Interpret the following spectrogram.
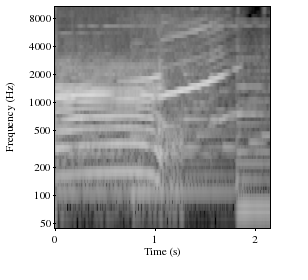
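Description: A cow's moo, used as the cartoon bison's call: one long lowing call that stops sharply about a second in. A single rising tone follows, over background music.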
